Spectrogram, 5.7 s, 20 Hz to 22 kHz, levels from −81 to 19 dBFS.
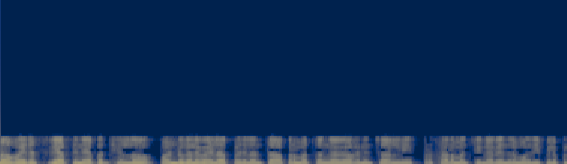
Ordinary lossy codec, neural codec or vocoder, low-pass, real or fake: Opus, 64 kbps; none; 3.6 kHz; real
